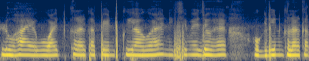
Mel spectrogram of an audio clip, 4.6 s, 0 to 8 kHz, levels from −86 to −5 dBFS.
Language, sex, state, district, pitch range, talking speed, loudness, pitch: Hindi, female, Bihar, Darbhanga, 205-220 Hz, 245 wpm, -16 LUFS, 215 Hz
